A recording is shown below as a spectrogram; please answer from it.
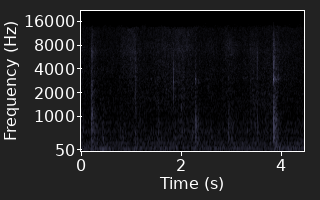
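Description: A pause between speakers: faint room hiss with a few scattered soft clicks and ticks, the sharpest one just before the end.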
